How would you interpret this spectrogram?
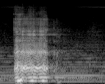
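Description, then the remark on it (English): A single short bleat, a person's voice imitating a sheep at the manger where Jesus was born, loud with a wavering, nasal quiver lasting under half a second before fading into quiet. “Amongst animals, amongst sheep.”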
